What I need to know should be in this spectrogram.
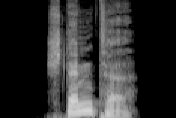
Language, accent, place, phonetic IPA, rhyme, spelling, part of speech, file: German, Germany, Berlin, [ˈʃtɛmtə], -ɛmtə, stemmte, verb, De-stemmte.ogg
- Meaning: inflection of stemmen: 1. first/third-person singular preterite 2. first/third-person singular subjunctive II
